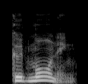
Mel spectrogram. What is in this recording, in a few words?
"good morning", UK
